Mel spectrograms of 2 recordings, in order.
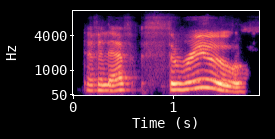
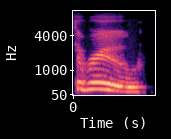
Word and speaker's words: through: say especially yeah thank you for the follow through I hope you can see this word yeah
